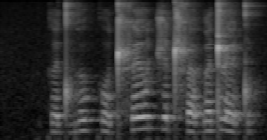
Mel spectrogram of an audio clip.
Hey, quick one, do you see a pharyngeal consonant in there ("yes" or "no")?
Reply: no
